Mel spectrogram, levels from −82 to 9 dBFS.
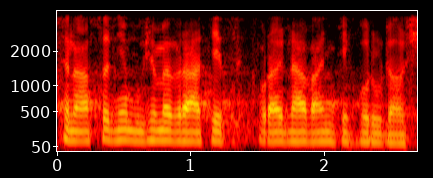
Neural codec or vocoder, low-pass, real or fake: codec, 16 kHz, 4 kbps, FunCodec, trained on Chinese and English, 50 frames a second; 3.6 kHz; fake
